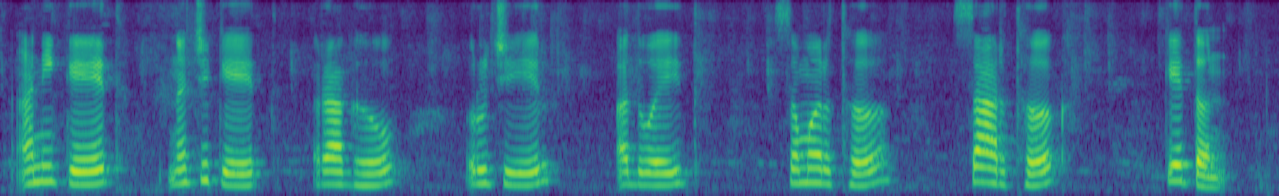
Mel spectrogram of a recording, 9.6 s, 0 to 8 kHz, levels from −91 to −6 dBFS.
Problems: constant background noise, background conversations at intervals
